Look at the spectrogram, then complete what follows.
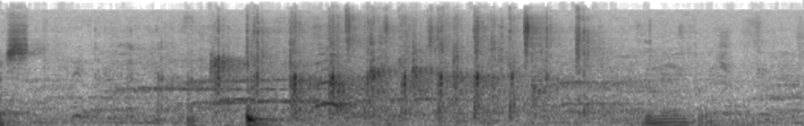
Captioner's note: audience applauding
